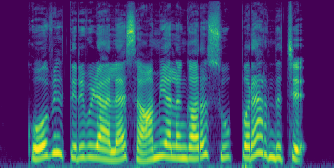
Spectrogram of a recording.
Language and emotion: Tamil, happy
